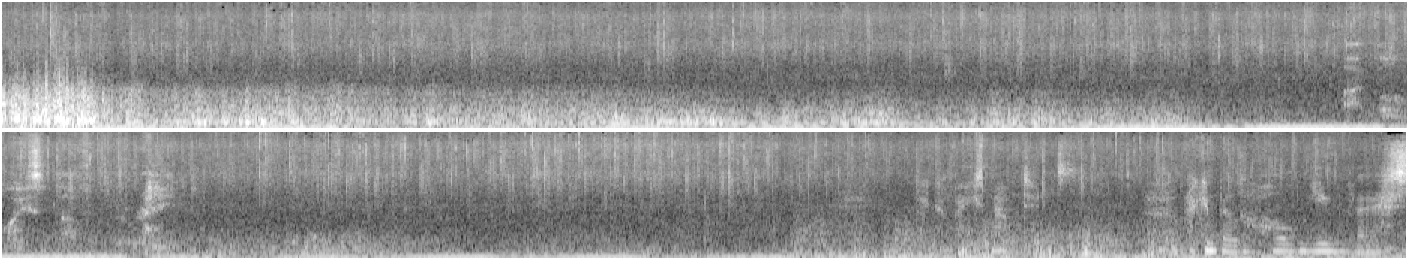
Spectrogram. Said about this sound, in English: And now it's raining in my garden, and it's supposed to be perfect, and it isn't, and it is your fault.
